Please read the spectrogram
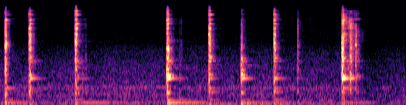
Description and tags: the sound of my bike's padlock against a metal bar, some key sounding and distant traffic noise.
field-recording, key, padlock, metal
